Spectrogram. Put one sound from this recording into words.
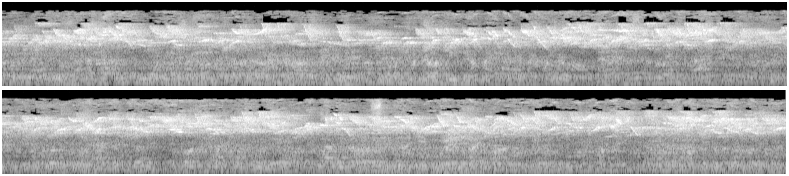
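Many small birds chirp and twitter busily close by.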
